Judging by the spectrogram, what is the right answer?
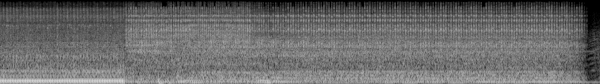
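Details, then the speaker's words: BMW E93 turbo petrol idling: dull knock about four per second and light wastegate rattle; aftermarket aluminum oil cap's cage fell apart, oil pressure not properly regulated. "Yep, you guessed it. Not only does it have a little bit of wastegate rattle, it has some uh not so kind knockk knockock noises."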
